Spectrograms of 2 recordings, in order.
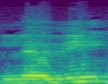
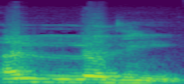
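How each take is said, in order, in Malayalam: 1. ഈ വാക്ക് നേരിട്ട് l എന്ന അക്ഷരത്തിൽ ആരംഭിക്കുന്നു. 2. ഈ വാക്ക് a എന്ന സ്വരാക്ഷരത്തിൽ ആരംഭിക്കുന്നു. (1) "ലതി എന്ന് വായിച്ചാൽ പോരാ" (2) "അല്ലതി എന്ന് തന്നെയാണ്"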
